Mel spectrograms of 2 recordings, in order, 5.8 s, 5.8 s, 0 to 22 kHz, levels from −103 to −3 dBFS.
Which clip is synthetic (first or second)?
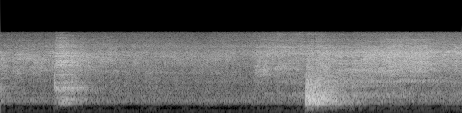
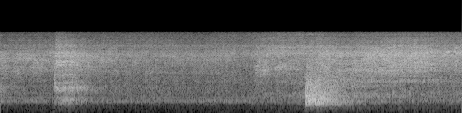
second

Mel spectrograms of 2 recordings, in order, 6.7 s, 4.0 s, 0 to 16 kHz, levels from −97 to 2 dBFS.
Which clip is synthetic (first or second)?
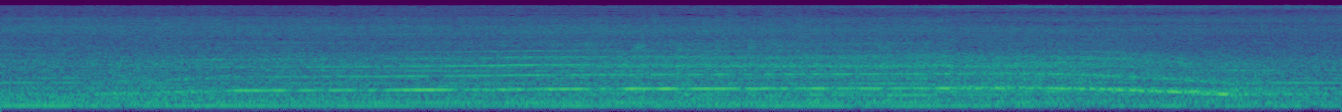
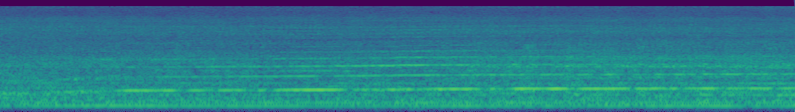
second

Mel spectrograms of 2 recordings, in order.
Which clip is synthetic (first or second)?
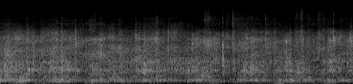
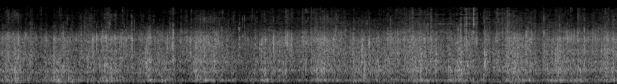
first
